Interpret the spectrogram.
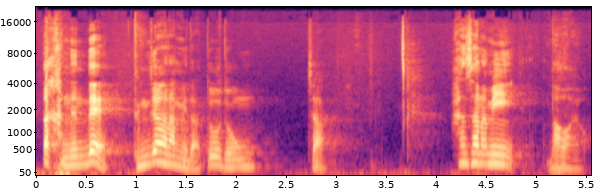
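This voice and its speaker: A male pastor giving a youth sermon, telling the story with animated, acted-out quotes. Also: on the high side, a little slow. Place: church room for online service.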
